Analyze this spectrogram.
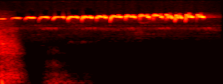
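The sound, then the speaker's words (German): Firecrest song: a very high, thin series of rapid notes running for about two seconds, swelling slightly louder toward the end, preceded by a brief rustle at the start. “Ich spiele noch einmal für euch das Sommergoldhähnchen zum Abschluss ein.”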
